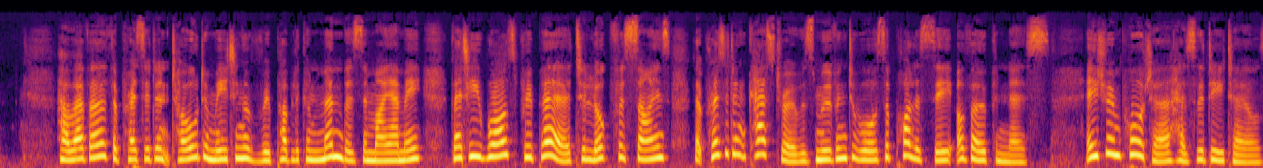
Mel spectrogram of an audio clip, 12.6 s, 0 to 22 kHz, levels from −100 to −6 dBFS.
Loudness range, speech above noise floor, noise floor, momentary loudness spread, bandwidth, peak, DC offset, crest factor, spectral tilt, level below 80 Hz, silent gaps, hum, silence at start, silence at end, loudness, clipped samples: 3 LU; 30 dB; -45 dBFS; 6 LU; 14.5 kHz; -4 dBFS; under 0.1%; 12 dB; -6 dB/octave; -48 dBFS; none; none; 0.6 s; 0 s; -16 LUFS; under 0.1%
